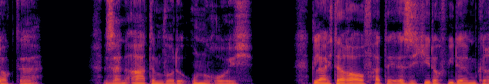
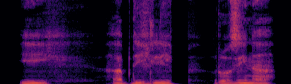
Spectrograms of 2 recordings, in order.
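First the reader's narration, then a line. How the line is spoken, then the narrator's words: Low quiet grumble. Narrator (German): brummte er leise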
